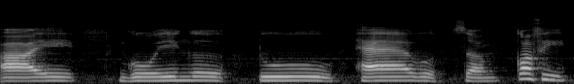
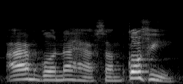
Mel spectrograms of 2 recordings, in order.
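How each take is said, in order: First: Going to is said in full. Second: Going to is reduced to gonna. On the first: British or formal style. "अगर हम अपनी British वाले में करें" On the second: Casual everyday speech. "गोना का मतलब होता है गोइंग टू"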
